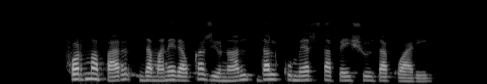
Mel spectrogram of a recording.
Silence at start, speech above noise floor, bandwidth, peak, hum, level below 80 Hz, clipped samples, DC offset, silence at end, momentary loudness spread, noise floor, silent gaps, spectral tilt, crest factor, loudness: 0.7 s; 56 dB; 7.8 kHz; -10 dBFS; none; -76 dBFS; under 0.1%; under 0.1%; 0.55 s; 8 LU; -86 dBFS; none; -5 dB/octave; 20 dB; -30 LUFS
